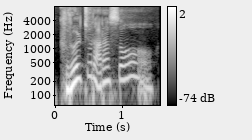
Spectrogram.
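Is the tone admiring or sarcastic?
admiring. It is said in an admiring, delighted tone. The listener is being praised. The speaker calls it right. "이거 좋은 말이잖아요"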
